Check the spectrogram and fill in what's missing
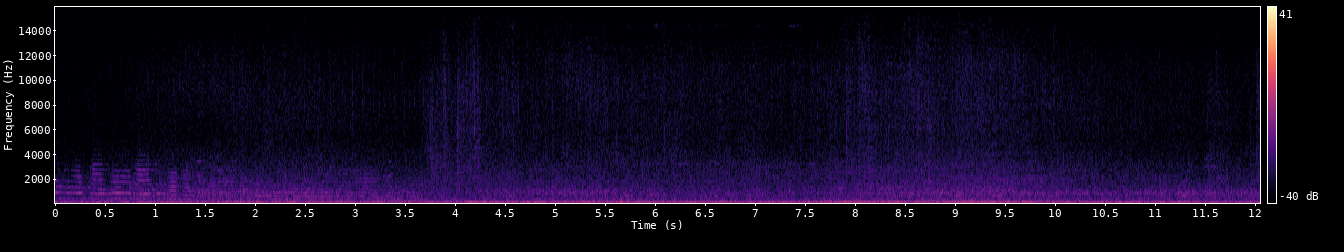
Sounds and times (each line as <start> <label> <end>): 0.0 trumpet player 4.2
